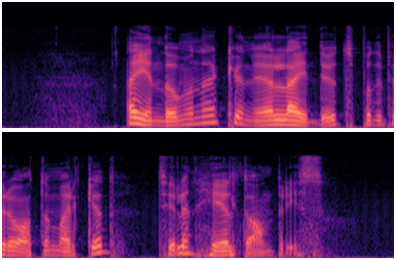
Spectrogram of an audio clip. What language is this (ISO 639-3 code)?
nor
